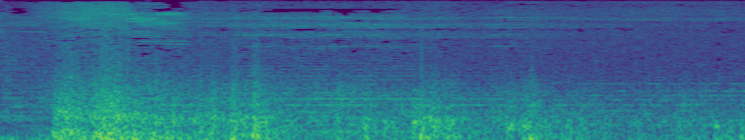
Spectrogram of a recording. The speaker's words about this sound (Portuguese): Quando terminei de falar isso, a chuva que estava caindo lá fora aumentou. E um relâmpago, e um raio caiu praticamente ao lado de nossa casa.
